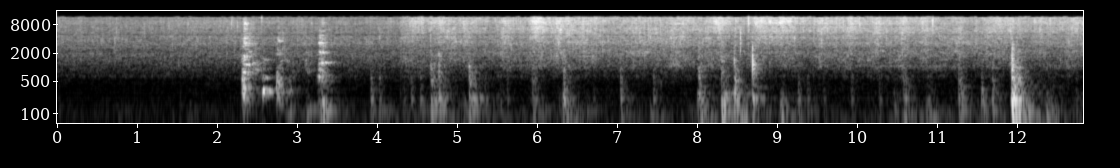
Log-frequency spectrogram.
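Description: Chicken masala frying with a steady sizzle in a non-stick wok as it is bhuna-fried, while a wooden spoon stirs it with irregular scrapes and knocks against the pan. The stirring starts about two seconds in, with a sharp knock near the end.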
